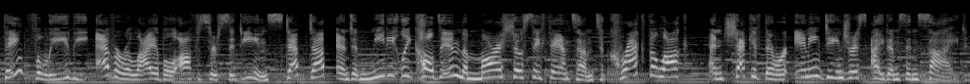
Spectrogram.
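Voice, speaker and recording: A high, lively young woman's voice, chatty and a touch flustered, rising and falling expressively as she tells a story. She is friendly and earnest throughout. Faint game music hums underneath. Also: fairly quick, few pauses. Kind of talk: video game dialogue. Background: soft game music.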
